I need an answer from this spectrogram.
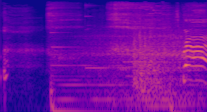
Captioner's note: light Snoring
